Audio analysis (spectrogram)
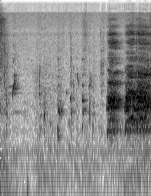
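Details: Ayam Cemani chickens about three and a half months old, kept for sale: short scattered clucks early, then loud harsh raspy crowing bursts in the final second, with a man talking nearby.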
